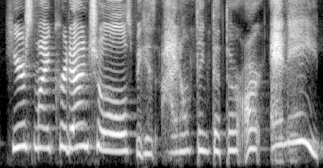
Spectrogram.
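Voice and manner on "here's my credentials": mock injector. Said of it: "I don't see one, like".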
